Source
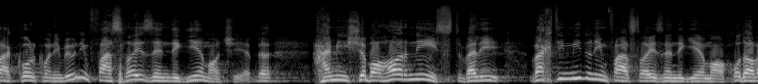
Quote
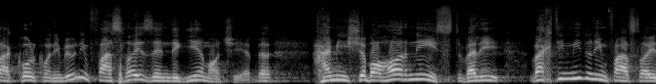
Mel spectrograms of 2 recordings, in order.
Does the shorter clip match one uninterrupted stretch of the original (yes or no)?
yes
